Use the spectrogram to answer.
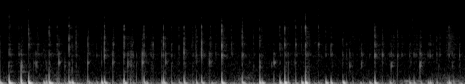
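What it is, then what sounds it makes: Plastic water bottle. A clear, hollow, empty plastic water bottle is held upright near the microphone and tapped and scratched with the fingertips. A rapid, uneven string of short, dry taps is heard, each a deep, muffled thud with almost no ring, and faint scratchy rustle between them.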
